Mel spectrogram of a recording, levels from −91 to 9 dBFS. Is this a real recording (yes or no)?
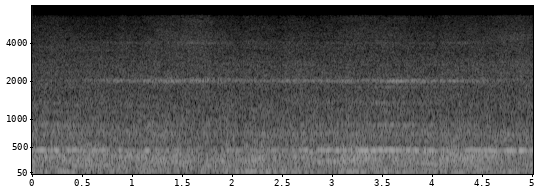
yes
